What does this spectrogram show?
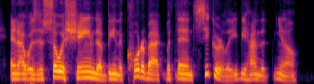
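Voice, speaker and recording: A man with an unremarkable speaking voice and ordinary pitch variation is heard in a dry, close sound with no echo. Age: 40s. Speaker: mental performance coach. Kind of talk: casual interview. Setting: video call.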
